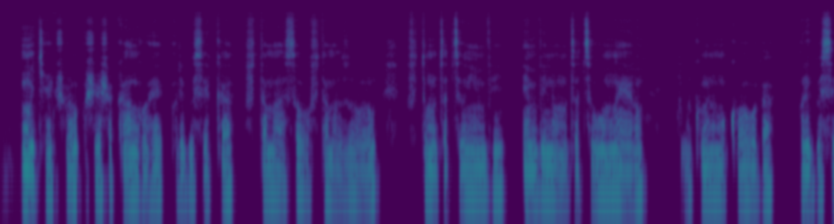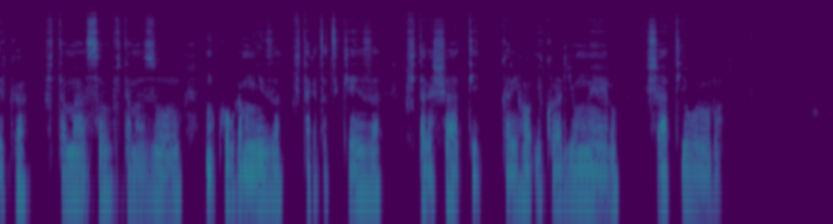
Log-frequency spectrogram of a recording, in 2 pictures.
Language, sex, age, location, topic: Kinyarwanda, male, 25-35, Kigali, health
